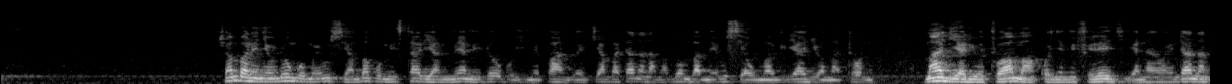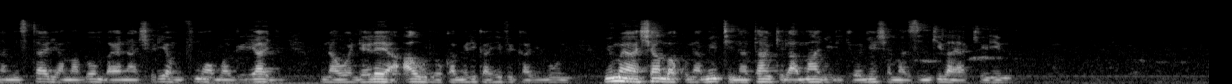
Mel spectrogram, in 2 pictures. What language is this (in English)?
Swahili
